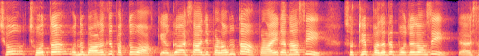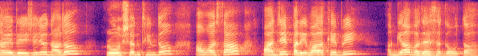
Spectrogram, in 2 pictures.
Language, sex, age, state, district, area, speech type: Sindhi, female, 30-45, Maharashtra, Thane, urban, spontaneous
